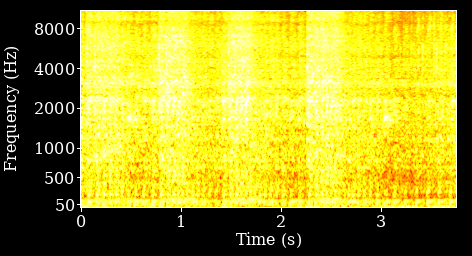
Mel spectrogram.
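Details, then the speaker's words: 1984 Kawasaki KLR600 kickstart single, rebuilt engine, after cold start from sitting 7–10 days; slow, even thumping idle with no knocks or rattles, healthy but idling a bit low, adjustable at the idle speed screw. "and then I'll I'll let it let it turn down an idle so it's idling a bit low that can be adjusted down here with the idle speed screw"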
